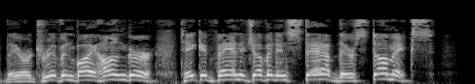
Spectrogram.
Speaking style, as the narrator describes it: shouting as I arrived

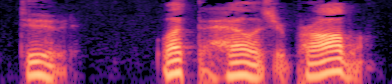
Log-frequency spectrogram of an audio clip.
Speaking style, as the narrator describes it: I grumbled

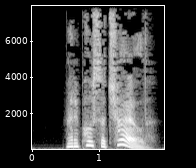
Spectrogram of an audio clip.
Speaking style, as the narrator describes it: Sarai exclaimed

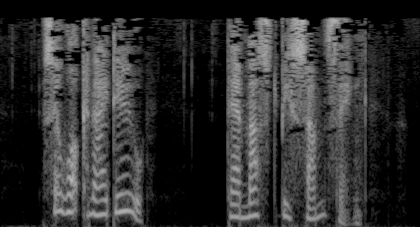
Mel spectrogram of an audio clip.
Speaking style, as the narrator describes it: said sweetly

